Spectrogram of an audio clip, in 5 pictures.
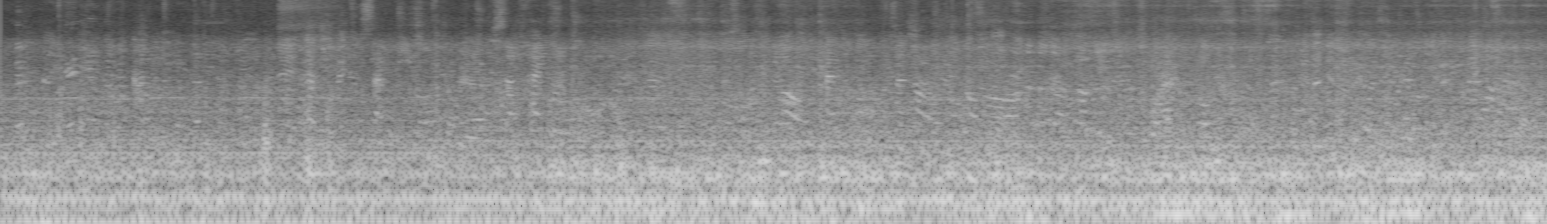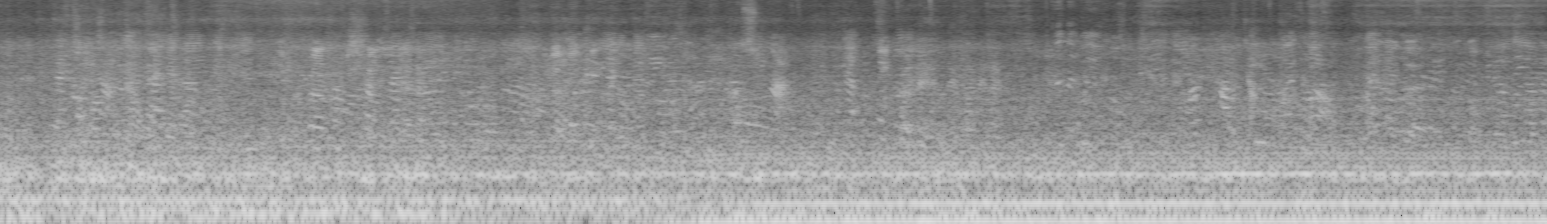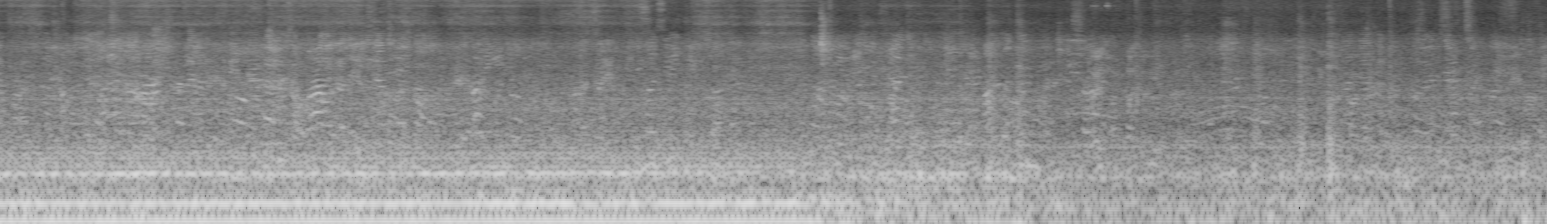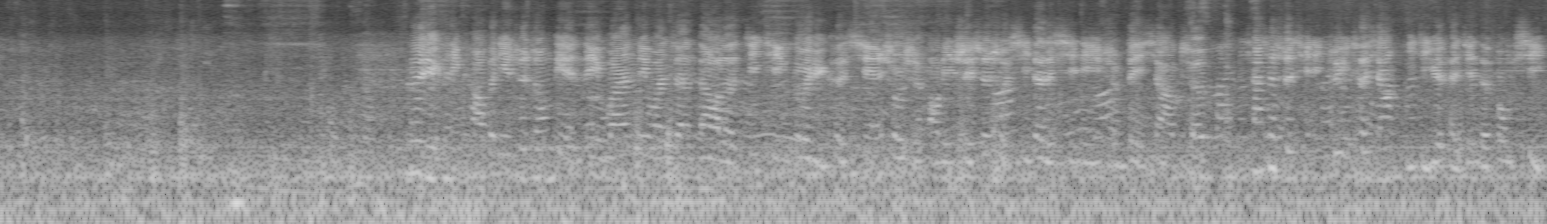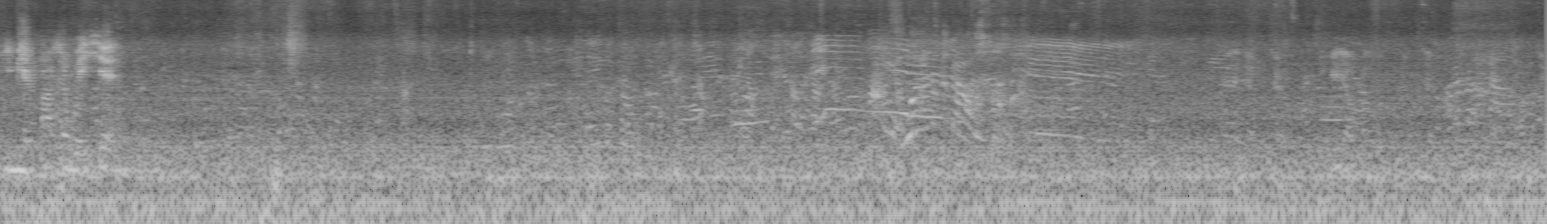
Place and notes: In the train compartment, tourist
